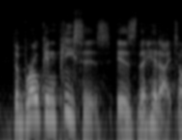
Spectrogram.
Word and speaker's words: Hittites: people the Canaanites the is it called Hittites okay I said it right the armorer right the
